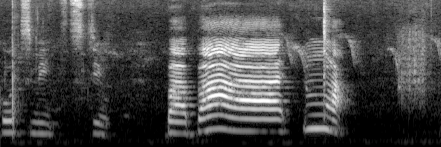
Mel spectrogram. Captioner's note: kisses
